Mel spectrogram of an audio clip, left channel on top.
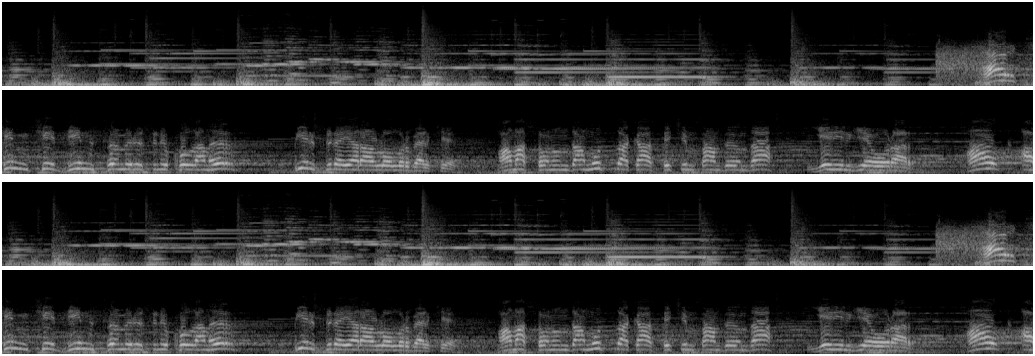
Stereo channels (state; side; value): identical; both; correlation 1.00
